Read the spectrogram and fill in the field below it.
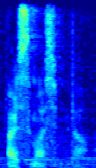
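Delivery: quiet, hushed prayer over music; gentle pastor's prayer with whispered lines; soft closing prayer. Acted. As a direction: draw the room into prayer.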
